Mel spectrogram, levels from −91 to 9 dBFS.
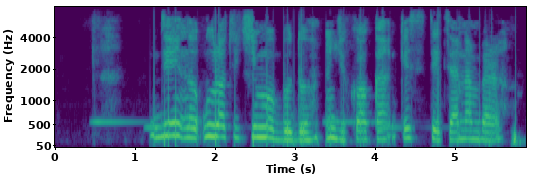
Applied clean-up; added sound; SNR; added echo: none; Doorbell; 20 dB; none.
